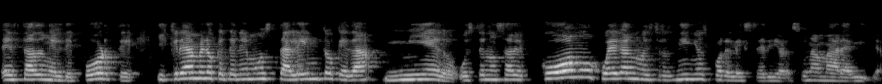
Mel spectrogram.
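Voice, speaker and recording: A moderate-paced woman's voice, high in pitch and animated in tone, with lively intonation. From coastal Ecuador (Milagro, Guayas). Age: 50s. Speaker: political candidate. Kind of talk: interview. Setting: live online interview.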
